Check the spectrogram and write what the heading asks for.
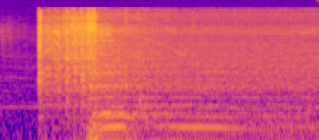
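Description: A large bus engine cranks to life with a sharp burst, then settles into a deep, steady rumble as the bus begins to move off, fairly loud with no talking.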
